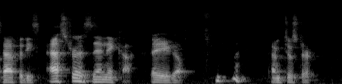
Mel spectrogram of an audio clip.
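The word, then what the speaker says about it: AstraZeneca: a pharmaceutical company like estra Zen I can't pronounce half of these Astra zenica there you go time to and okay okay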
